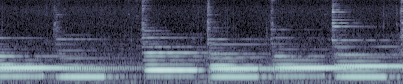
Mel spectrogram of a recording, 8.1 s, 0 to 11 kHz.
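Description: Electric guitar played slowly in two voices: a low bass note held under single melody notes that change about once a second. The bass note shifts to outline A minor and E7.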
